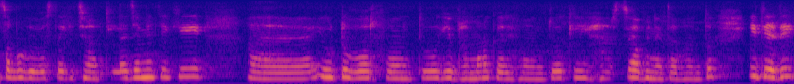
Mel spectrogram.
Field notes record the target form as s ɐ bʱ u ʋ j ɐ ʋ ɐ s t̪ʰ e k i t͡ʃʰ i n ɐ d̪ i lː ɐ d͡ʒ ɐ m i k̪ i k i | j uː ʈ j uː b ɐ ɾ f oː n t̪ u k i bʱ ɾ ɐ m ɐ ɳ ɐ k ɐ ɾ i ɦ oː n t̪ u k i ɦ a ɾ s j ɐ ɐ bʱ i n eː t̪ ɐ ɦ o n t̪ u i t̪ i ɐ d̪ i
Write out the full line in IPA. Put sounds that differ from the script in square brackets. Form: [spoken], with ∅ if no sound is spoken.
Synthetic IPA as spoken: s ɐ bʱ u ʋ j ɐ ʋ ɐ s t̪ʰ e k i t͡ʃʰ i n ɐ [t̪] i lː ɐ d͡ʒ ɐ m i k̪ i k i | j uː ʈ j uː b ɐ ɾ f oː n t̪ u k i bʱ ɾ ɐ m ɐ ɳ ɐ k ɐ ɾ i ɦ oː n t̪ u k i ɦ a ɾ s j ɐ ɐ bʱ i n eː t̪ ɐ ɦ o n t̪ u i t̪ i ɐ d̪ i

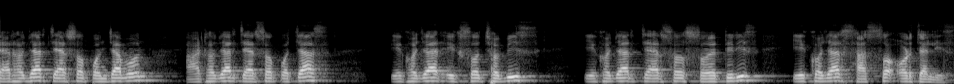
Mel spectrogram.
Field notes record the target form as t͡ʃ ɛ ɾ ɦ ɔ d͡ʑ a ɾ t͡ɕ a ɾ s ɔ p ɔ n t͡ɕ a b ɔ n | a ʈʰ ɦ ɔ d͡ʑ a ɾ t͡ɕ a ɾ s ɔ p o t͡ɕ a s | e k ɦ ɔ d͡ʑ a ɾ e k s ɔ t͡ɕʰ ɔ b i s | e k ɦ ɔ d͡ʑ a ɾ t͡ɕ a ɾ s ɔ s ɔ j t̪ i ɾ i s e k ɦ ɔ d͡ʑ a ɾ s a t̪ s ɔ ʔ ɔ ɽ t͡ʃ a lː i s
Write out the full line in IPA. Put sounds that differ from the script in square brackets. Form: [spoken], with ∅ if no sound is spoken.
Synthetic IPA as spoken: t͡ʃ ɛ ɾ ɦ ɔ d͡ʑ a ɾ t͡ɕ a ɾ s ɔ p ɔ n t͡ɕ a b ɔ n | a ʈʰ ɦ ɔ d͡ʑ a ɾ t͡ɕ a ɾ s ɔ p [ɔ] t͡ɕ a s | e k ɦ ɔ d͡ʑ a ɾ e k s ɔ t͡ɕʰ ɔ b i s | e k ɦ ɔ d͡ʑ a ɾ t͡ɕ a ɾ s ɔ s ɔ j t̪ i ɾ i s e k ɦ ɔ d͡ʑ a ɾ s a t̪ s ɔ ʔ ɔ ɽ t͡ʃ a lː i s

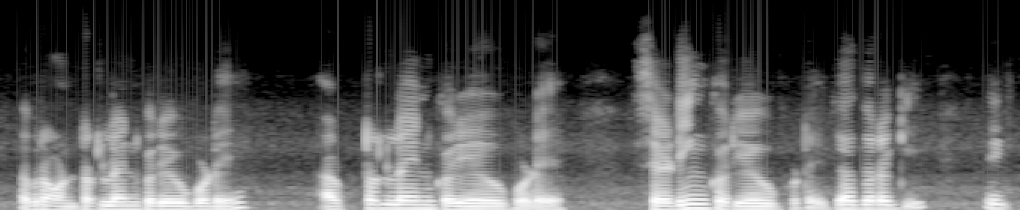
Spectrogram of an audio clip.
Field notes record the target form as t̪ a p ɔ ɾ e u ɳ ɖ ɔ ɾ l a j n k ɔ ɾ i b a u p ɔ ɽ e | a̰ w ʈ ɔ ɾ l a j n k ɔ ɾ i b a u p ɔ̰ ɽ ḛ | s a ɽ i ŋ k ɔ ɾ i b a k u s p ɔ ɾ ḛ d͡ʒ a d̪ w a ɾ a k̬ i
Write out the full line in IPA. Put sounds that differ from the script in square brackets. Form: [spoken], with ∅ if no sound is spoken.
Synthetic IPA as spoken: t̪ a p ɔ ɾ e [ɔ] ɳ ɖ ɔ ɾ l a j n k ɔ ɾ i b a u p ɔ ɽ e | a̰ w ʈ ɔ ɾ l a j n k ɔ ɾ i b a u p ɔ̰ ɽ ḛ | s [e] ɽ i ŋ k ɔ ɾ i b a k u [∅] p ɔ [ɽ] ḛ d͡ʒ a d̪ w a ɾ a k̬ i

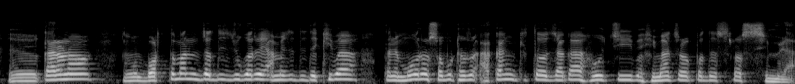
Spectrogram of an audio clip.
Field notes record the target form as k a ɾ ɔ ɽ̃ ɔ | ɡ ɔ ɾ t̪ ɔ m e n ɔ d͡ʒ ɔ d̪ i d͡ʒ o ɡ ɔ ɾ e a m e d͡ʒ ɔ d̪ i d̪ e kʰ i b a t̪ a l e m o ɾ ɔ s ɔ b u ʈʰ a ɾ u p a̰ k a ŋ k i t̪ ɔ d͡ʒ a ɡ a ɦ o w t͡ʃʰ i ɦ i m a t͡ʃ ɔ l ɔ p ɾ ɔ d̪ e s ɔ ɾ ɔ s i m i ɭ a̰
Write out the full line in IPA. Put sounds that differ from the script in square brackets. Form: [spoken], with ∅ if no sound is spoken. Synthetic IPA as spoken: k a ɾ ɔ ɽ̃ ɔ | [b] ɔ ɾ t̪ ɔ m [a] n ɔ d͡ʒ ɔ d̪ i d͡ʒ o ɡ ɔ ɾ e a m e d͡ʒ ɔ d̪ i d̪ e kʰ i b a t̪ a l e m o ɾ ɔ s ɔ b u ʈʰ a ɾ u [ʔ] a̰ k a ŋ k i t̪ ɔ d͡ʒ a ɡ a ɦ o w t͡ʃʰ i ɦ i m a t͡ʃ ɔ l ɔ p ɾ ɔ d̪ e s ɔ ɾ ɔ s i m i ɭ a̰

